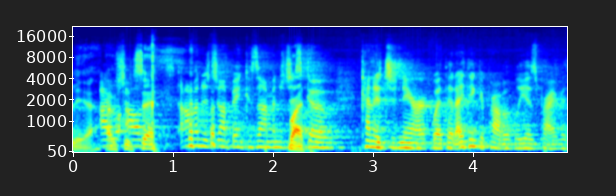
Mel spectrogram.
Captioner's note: laugh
